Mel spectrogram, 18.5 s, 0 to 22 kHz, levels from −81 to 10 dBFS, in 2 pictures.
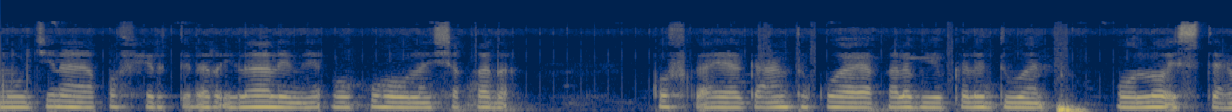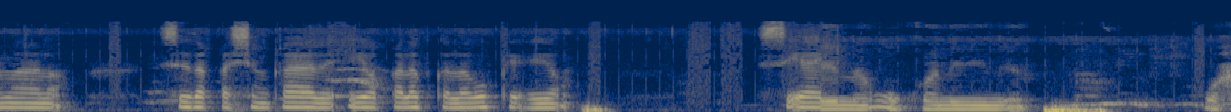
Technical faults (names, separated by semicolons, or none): Wi-Fi interference; AAC compression; section at the wrong speed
